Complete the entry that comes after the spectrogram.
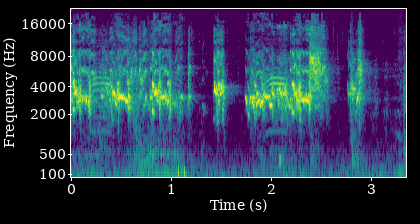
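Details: Budgies in a breeding colony chirp in short busy bursts of bright, high warbled notes. The bursts are separated by brief pauses, with a clearer whistled note near the middle.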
